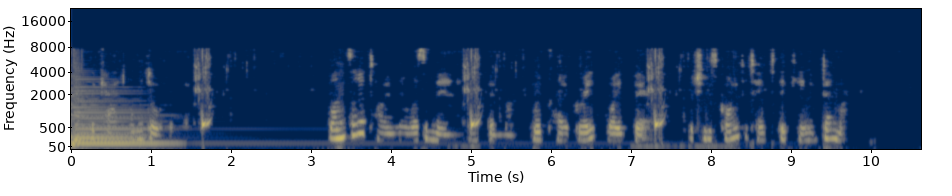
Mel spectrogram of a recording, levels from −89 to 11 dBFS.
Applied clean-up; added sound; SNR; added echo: classical method spectral subtraction.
